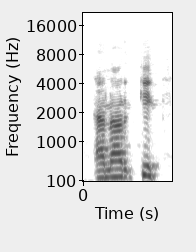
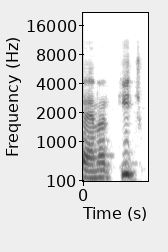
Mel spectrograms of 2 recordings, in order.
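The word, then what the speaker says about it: anarchic: আর হচ্ছে যে তোমার অ্যানার্কিক, ঠিক আছে, এটার শেষে এইচ হবে না, এইচ থাকলে তো অ্যানার্কিচ হয়ে যায় উচ্চারণ, ব্যাপারটা তা না।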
